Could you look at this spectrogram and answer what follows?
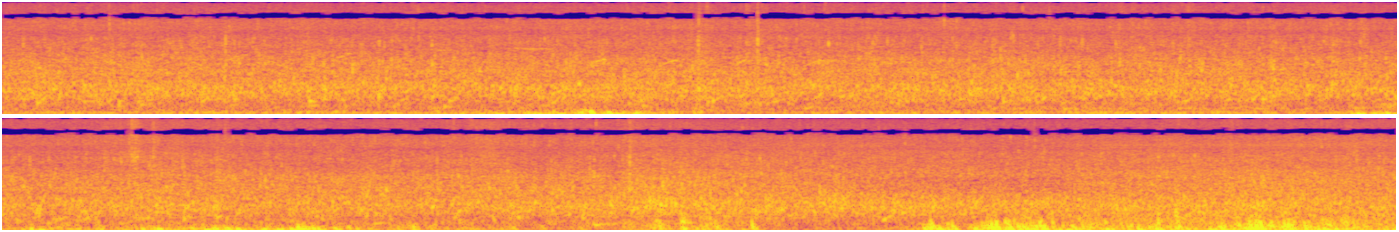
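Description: Swollen creek floodwater rushing steadily past, with a few short low thumps and rumbles about three seconds in, around the middle and again near the end.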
